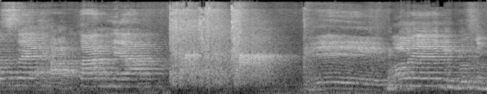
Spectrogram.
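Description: Primary school class clapping rhythmically along to an organ gerak clapping chant, loud sharp claps in a steady pattern mixed with children and a teacher singing and chanting nearby.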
